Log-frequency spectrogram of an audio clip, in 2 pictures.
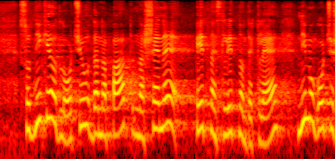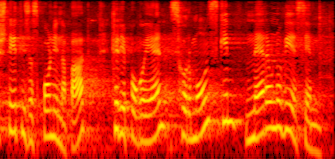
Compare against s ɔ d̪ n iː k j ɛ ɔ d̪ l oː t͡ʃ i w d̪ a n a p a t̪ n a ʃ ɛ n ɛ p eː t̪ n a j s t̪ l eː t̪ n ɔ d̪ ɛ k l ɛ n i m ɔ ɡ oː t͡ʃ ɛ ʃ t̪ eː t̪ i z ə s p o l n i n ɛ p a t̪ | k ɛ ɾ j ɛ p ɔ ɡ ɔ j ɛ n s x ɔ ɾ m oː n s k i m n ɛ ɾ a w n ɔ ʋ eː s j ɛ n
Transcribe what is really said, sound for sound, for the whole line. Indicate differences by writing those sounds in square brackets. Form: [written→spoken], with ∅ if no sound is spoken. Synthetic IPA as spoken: s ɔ d̪ n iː k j ɛ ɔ d̪ l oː t͡ʃ i w d̪ a n a p a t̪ n a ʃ ɛ n ɛ p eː t̪ n a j s t̪ l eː t̪ n ɔ d̪ ɛ k l ɛ n i m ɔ ɡ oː t͡ʃ ɛ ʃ t̪ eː t̪ i z [ə→a] s p o l n i n [ɛ→a] p a t̪ | k ɛ ɾ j ɛ p ɔ ɡ ɔ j ɛ n s x ɔ ɾ m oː n s k i m n ɛ ɾ a w n ɔ ʋ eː s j ɛ [n→m]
